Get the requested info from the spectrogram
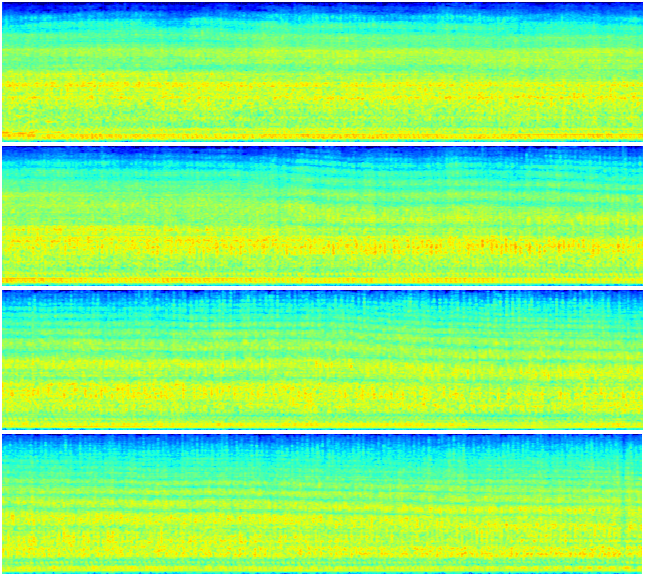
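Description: Farm tractor's diesel engine under full load pulling a weighted sled, running loud and steady. Its pitch dips about halfway through, recovers, then sinks steadily toward the end as the engine lugs down under the sled's growing drag.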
